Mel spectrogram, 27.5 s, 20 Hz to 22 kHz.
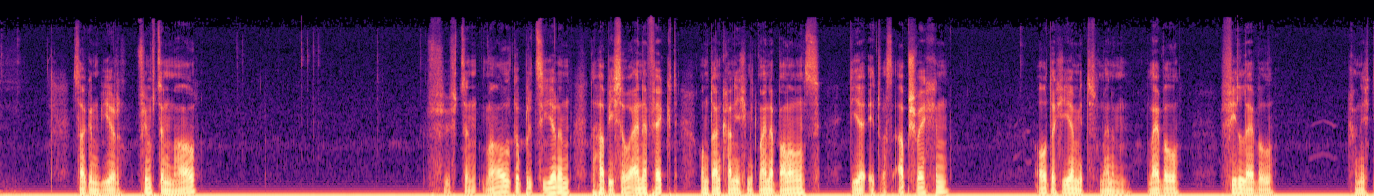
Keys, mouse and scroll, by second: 2.7 click, 2.7 scroll up 1, 2.7 KP_1, 2.9 KP_5, 4.6 BackSpace, 5.9 BackSpace, 7.4 Delete, 8.3 KP_1, 8.6 KP_5, 9.5 Return, 15.1 Return, 15.1-22.7 drag, 15.1 KP_5, 22.2 KP_Enter, 24.5 KP_Enter, 24.5-27.2 drag, 27.3-27.4 drag.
